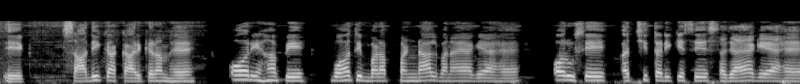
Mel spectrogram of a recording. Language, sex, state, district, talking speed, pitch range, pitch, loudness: Hindi, male, Bihar, Saran, 170 wpm, 155-185 Hz, 170 Hz, -16 LUFS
